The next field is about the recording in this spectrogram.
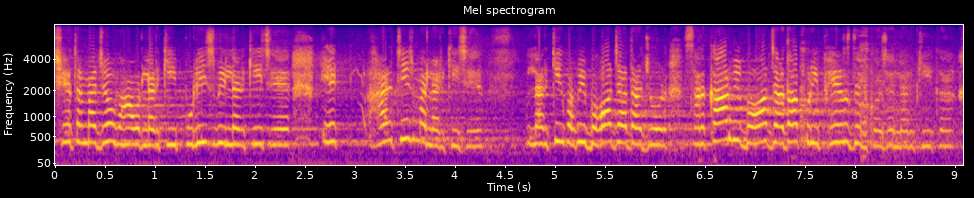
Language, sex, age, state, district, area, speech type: Maithili, female, 30-45, Bihar, Purnia, rural, spontaneous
